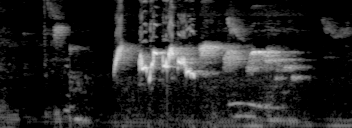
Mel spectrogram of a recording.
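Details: Singing contest of red-whiskered bulbuls, an old wild-caught bird challenging a young bird. A soft opening chirp gives way to a long, loud, bubbling warble that trails off into a smoother tail.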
